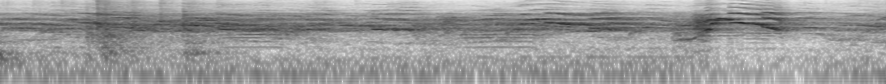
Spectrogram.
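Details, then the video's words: Endangered Carnaby's black-cockatoos calling in a suburban backyard in Perth, Western Australia. Harsh, scratchy squawks form a steady chorus, ending with a louder, sharply falling screech. "Carnaby's Black-Cockatoos In Suburban Perth backyard"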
